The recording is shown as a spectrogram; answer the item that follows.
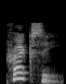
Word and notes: prexy: British English

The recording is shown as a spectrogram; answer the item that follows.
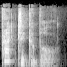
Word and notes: practicable: British English

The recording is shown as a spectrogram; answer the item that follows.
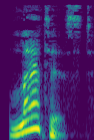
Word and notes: latticed: British English

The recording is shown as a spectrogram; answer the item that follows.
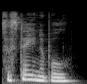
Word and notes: sustainable: British English

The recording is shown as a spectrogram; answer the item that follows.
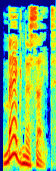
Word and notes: magnesite: British English

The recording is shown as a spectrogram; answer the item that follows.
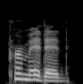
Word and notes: permitted: British English

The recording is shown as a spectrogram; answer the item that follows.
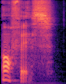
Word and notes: office: British English

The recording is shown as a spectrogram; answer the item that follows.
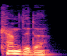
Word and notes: candida: British English

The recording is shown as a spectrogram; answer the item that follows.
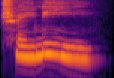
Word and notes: trainee: British English

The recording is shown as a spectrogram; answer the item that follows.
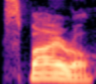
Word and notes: spiral: American English

